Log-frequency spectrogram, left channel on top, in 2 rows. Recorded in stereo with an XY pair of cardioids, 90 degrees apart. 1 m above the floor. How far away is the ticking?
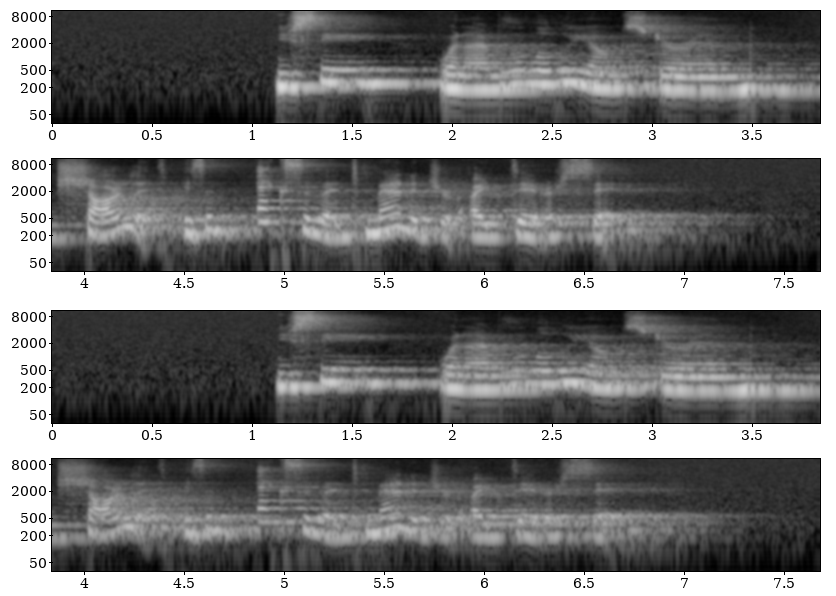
No ticking in this recording.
